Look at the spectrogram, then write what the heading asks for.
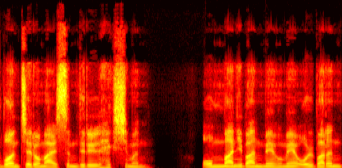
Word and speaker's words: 옴마니반메훔: 옴은 우주의 근원적 소리이며 부처님의 몸을 상징합니다. 입을 둥글게 하여 깊은 곳에서부터 울려나오도록 발음합니다. 마니는 보배를 뜻하며 부처님의 말씀을 상징합니다. 마와 니를 분명하게 구분하여 발음합니다. 반매는 연꽃을 의미하며 부처님의 마음을 상징합니다. 반과 매를 부드럽게 연결하여 발음합니다. 훔은 마음의 집중을 의미하며 이 모든 것의 성취를 상징합니다. 힘있게 마무리하듯 발음합니다.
